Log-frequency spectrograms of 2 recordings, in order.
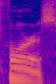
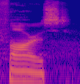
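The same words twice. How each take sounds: First: Forest is said in a general American accent. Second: Forest is said in a New York accent. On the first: "we don't say forest" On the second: "In New York City, we say forest"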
